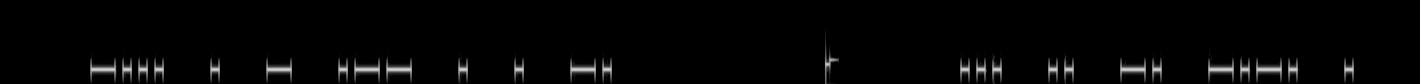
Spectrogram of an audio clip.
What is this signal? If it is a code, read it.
Morse code, heard as a keyed tone, about 15 wpm, spaced as for 11 wpm, 700 Hz. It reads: BETWEEN SINCE
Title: 2x Character Spacing - Top 500 Words - 15wpm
